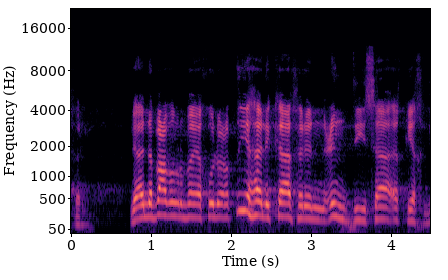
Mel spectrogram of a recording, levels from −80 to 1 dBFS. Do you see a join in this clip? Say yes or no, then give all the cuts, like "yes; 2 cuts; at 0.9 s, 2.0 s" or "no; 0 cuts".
no; 0 cuts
